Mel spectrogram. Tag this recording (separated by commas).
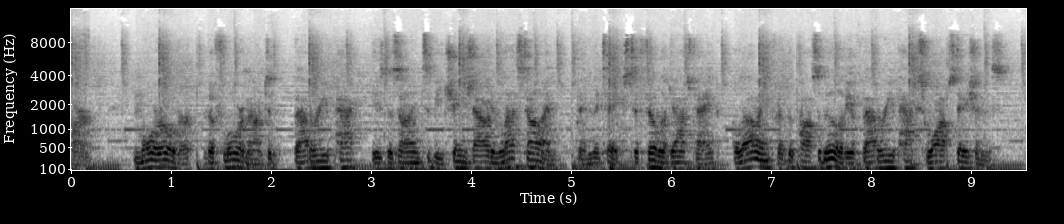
Speech, Music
